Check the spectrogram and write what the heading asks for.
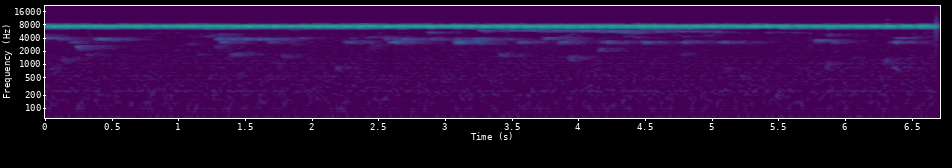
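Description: Quiet background with a steady high-pitched whine and faint hiss, and a few faint, scattered short chirps.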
